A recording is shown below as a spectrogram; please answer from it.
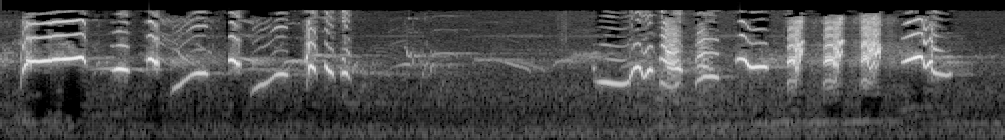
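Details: White-rumped shama, fed soft food and eager to sing, used to call wild birds: long pure whistles and falling slurs, a quieter pause, then a burst of rapid scratchy chirps and whistles.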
